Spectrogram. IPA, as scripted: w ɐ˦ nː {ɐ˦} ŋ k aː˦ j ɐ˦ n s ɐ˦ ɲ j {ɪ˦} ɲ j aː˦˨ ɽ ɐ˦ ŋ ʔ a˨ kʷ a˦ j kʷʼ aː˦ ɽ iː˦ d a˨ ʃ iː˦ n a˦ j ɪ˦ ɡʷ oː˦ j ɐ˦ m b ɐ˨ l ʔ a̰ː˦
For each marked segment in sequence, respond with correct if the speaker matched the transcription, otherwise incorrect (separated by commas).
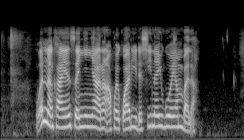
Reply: incorrect, correct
